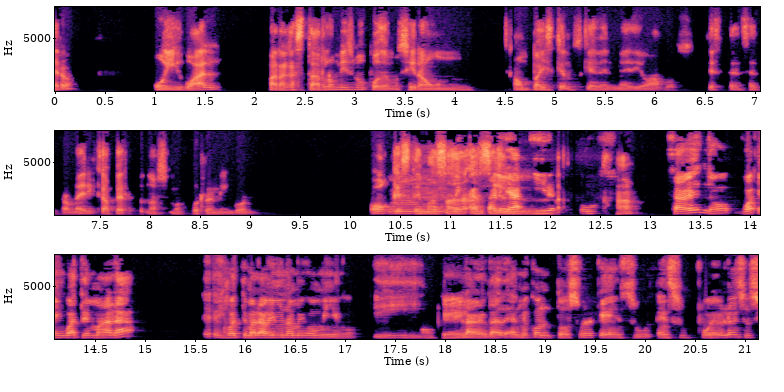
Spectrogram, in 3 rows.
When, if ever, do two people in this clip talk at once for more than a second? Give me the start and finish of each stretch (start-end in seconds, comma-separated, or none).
10.4-12.0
